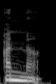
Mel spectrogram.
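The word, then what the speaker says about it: أنّ: Anna dengan nun bertasydid dibaca pendek artinya adalah bahwasanya atau sesungguhnya. Namun, kadang kita mendengar ada yang membacanya dengan panjang, menjadi anna.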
